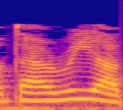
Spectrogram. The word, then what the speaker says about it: diarrhea: germs that cause diarrhea。 diarrhea 这个字可能比较多人不会念，它就是腹泻的意思，腹泻拉肚子。然后 diarrhea 的话，重音在后面的 R。 R 的地方就是比较像是一个 RIA 的发音，RIA 的感觉，所以就把它想成 diarrhea，像 diary 是日记，然后这边变成 diarrhea，就是变成腹泻。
